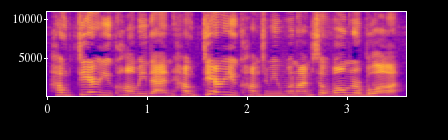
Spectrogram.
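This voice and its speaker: Woman acting as emotional girl heroine, defiant, indignant, melodramatic, high bright voice, story reading. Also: brisk. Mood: furious.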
